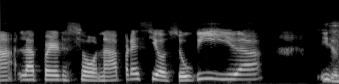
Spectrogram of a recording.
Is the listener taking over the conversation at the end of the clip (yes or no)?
no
